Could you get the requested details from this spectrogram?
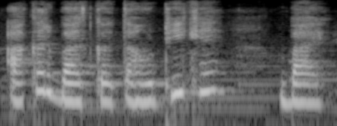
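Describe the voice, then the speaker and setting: A woman voicing an affectionate, teasing young husband in a narrated storybook romance, in a gentle, coaxing manner. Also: a little high, measured pace, faint music behind, natural voice.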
